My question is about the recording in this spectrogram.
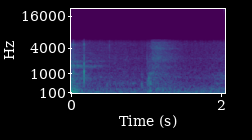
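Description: A man coughs once, briefly, right at the start, then gives a short sniff about a second in.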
